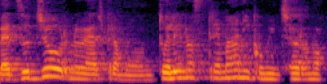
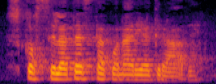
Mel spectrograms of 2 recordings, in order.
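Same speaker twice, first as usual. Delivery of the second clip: plain reading voice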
